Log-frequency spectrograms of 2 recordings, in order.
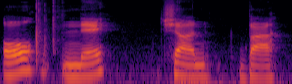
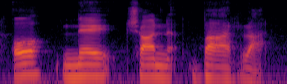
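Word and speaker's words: Onechanbara: So I'm just to break it down by syllable. Onoe Chanbara. – Onoe Chanbara. – Yeah, that's pretty close.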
